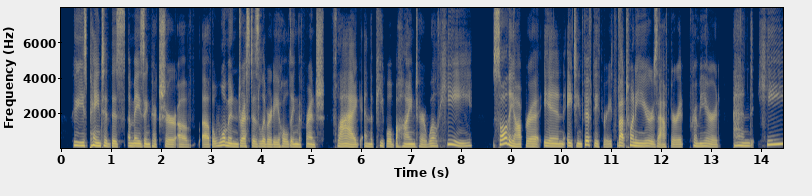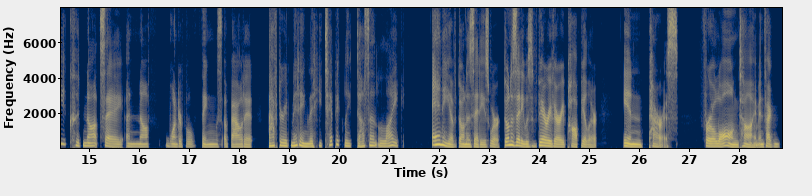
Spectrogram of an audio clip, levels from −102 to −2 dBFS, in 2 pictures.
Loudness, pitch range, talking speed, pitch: -25 LUFS, 130-160 Hz, 140 wpm, 140 Hz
